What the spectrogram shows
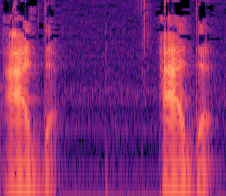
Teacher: when you say the da the tip of the tongue is actually where the top of the teeth touch the gums · this is not um aspirated so you don't let air out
